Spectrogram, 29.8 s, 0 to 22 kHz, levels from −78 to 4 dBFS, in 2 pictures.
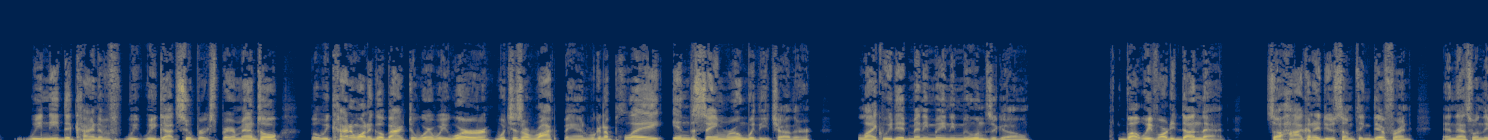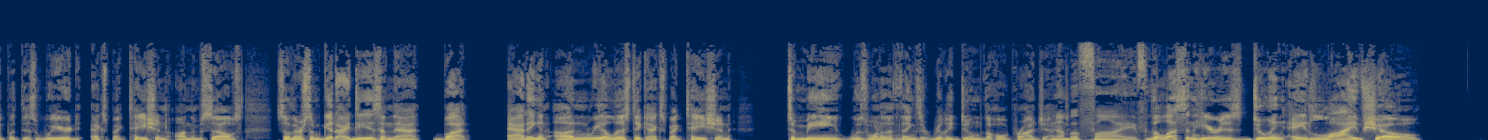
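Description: A speech recording with no technical problem audible anywhere in it. There is nothing to place at a time or trace to a cause.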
